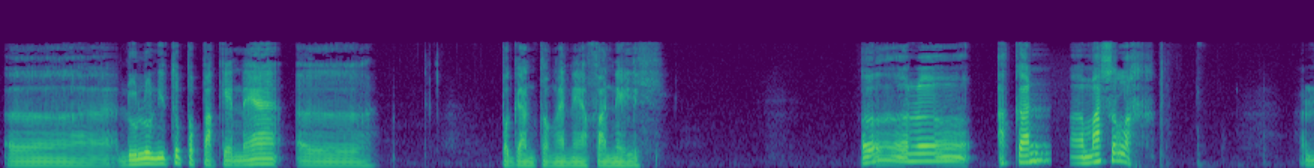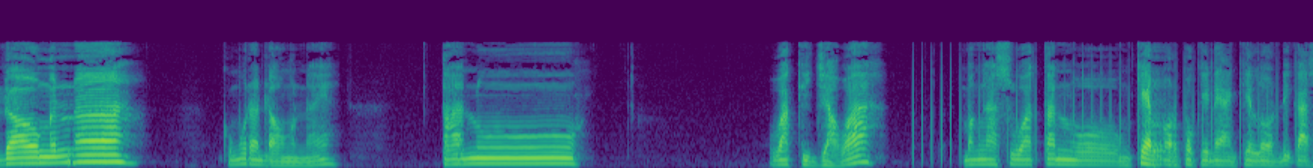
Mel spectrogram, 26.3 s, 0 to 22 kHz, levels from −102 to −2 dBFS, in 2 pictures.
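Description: Low-delay AAC compression runs through the whole speech clip, likely AAC-ELD at a rate that fits about 32 kbps. Its short frames resolve the voice's pitch harmonics poorly, and at this bitrate there aren't enough bits to cover them, so the voice sounds plainly rough and grainy, with noise filling the gaps between harmonics and a top band that sounds thinned or synthetic.

AAC frame loss with concealment first occurs at 1.07 to 1.21 s, where about 90 ms of audio goes missing. The decoder patches the gap by reusing the last good spectrum with randomised detail, which produces a brief smeared, noisy patch. A much longer loss follows at 10.34 to 10.81 s, about 360 ms, which fits twelve 30 ms frames. Here the concealment cannot sustain itself: the sound decays toward silence and then fades back in. Shorter smears follow at 13.82 to 13.91 s (about 60 ms), 15.80 to 15.84 s (about 30 ms) and 17.72 to 17.77 s (about 30 ms).

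A train of clicks starts at 22.26 s and continues to 26.19 s. It is a steady ticking at about 10.7 per second, around forty clicks of much the same shape, with peaks standing a few dB above the speech. They sit on top of the sound and stay audible in the pauses, as if a nearby device or an interface were injecting pulses at a fixed rate.

During that ticking, a further AAC frame loss with concealment at 24.68 to 24.82 s drops about 90 ms, which the decoder fills with another short, noisy, smeared patch.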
